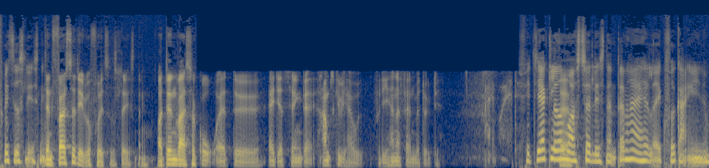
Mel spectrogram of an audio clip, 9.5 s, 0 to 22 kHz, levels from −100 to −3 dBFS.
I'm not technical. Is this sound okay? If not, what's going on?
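No. Right after "og den var så", at 2.62 seconds, the voice suddenly turns dull and boxy, as if heard through a cheap phone, with nothing above 3.8 kHz. It also gets a bit quieter and picks up a faint new background hiss. There's no gap at the change. At 6.92 seconds it clears up again. This is most likely an input switched to a poorer device: the recording jumped to a lower-quality microphone partway through, then back.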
